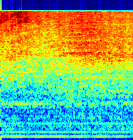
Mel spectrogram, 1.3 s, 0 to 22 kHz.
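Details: Acrylic centrifugal pump trainer driven by electric motor, suction valve being closed as vacuum climbs past minus 16 inHg: steady hum with a rising gritty hiss building on top; early cavitation.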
